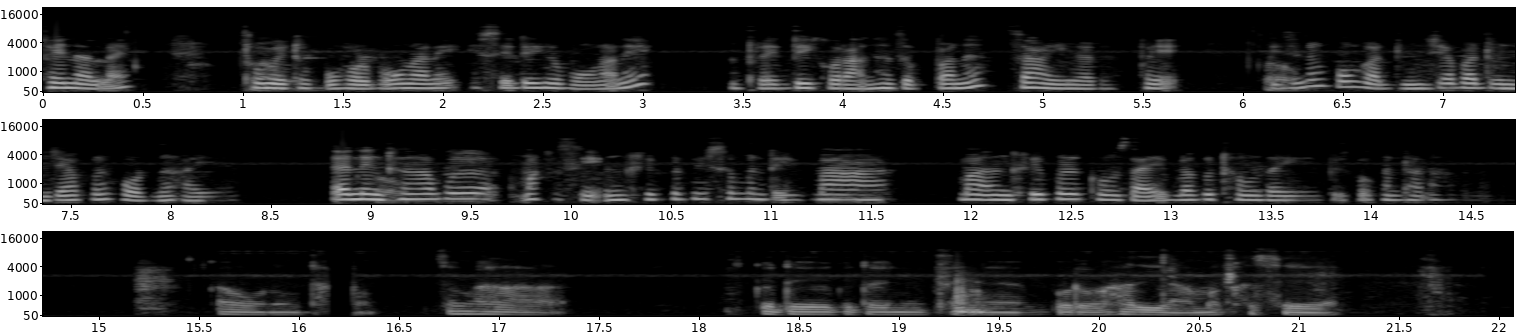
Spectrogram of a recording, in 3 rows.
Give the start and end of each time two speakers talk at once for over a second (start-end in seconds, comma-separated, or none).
none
